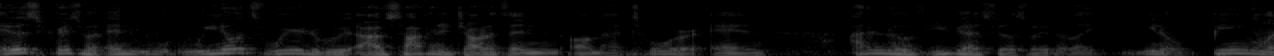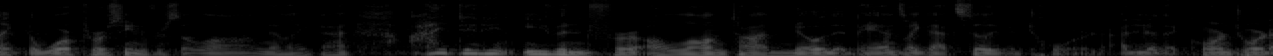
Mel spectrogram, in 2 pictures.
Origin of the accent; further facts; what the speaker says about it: Florida, United States; my hometown in Florida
